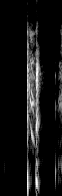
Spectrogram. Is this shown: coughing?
yes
